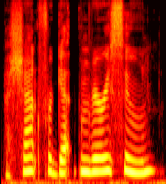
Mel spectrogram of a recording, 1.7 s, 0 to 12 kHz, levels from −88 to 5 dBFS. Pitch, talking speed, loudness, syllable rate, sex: 235 Hz, 215 wpm, -14 LUFS, 5.4 syllables/s, female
